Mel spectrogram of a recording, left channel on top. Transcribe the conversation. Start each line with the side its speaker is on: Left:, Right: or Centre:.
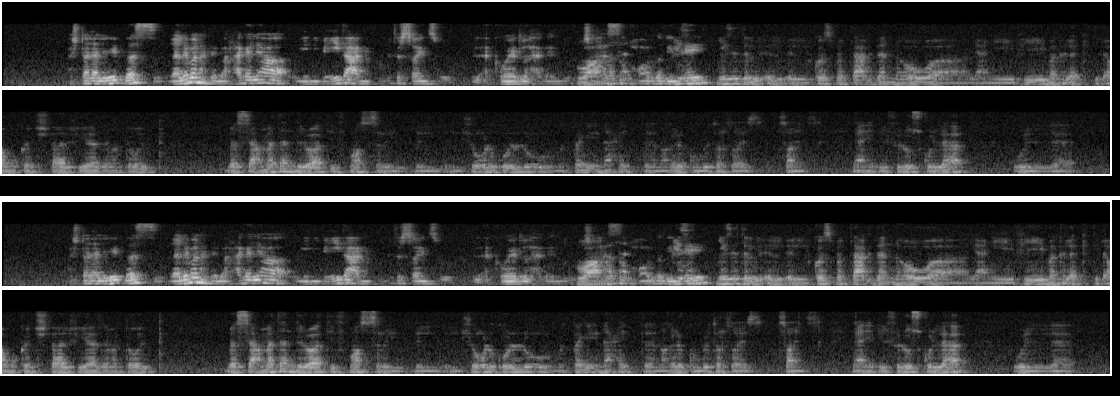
Left: هشتغل ايه بس غالبا هتبقى حاجه ليها يعني بعيده عن الكمبيوتر ساينس والاكواد والحاجات دي
Right: هو
Left: عشان
Right: عامة
Left: حاسس ان الحوار ده بينتهي
Right: ميزة ميزة ال ال القسم بتاعك ده ان هو يعني في مجالات كتير أوي ممكن تشتغل فيها زي ما انت قلت بس عامة دلوقتي في مصر ال ال الشغل كله متجه ناحية مجال الكمبيوتر ساينس ساينس يعني الفلوس كلها وال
